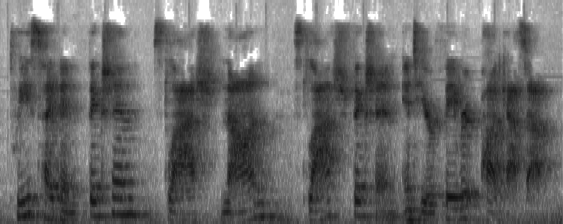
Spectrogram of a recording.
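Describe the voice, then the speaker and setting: A woman hosting a conversational literary podcast in a chatty manner, thinking aloud as she goes. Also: fairly bright tone. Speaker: podcast host. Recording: roomy, distant mic, faint rumbling noise.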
